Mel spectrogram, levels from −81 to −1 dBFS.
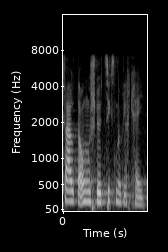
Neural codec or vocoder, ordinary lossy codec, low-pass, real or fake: none; MP3, 64 kbps; 7.2 kHz; real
